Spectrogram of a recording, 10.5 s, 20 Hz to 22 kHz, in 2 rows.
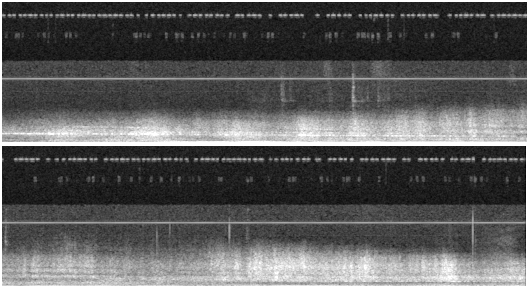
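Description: A C-27J Spartan twin-turboprop military transport flies a solo aerobatic display at RIAT 2024, its loud propeller drone holding steady and shifting slowly in pitch as it rolls overhead.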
